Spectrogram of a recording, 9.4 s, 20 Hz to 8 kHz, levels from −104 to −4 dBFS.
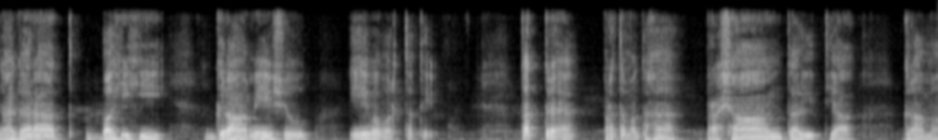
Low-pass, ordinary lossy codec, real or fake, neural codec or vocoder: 7.2 kHz; none; fake; codec, 16 kHz, 16 kbps, FreqCodec, smaller model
